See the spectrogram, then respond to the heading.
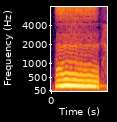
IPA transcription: z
